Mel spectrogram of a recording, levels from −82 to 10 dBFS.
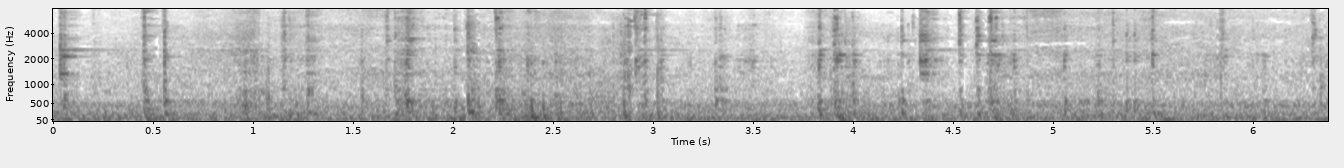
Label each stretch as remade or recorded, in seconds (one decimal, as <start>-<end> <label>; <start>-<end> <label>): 0.0-6.4 recorded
